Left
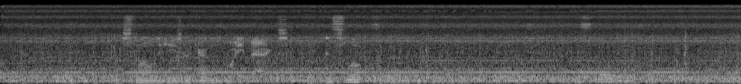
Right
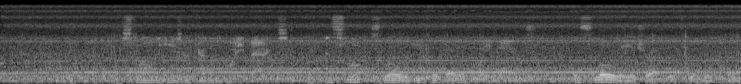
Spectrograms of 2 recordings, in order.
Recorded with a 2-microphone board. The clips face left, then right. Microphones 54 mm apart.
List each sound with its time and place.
1.2 s a man speaking: centre (ahead or behind)
3.7 s a man speaking: 65° right (ahead or behind)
